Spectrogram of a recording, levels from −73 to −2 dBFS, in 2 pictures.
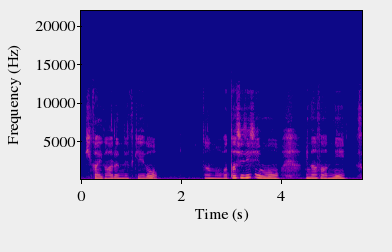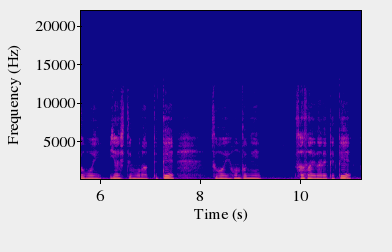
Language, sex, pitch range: Japanese, female, 195-230 Hz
